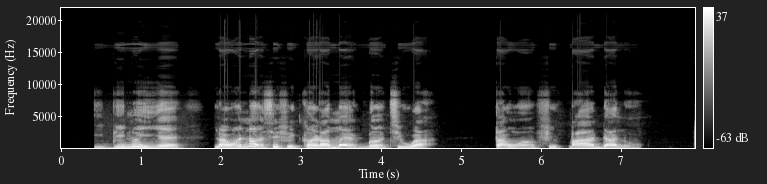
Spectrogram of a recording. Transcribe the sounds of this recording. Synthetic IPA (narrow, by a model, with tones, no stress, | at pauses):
i˨bi˨˦nũ˦i˦˨j̃ɛ̃˧ | la˨w̃ɔ̃˧nãː˦˨˦si˦˨fi˧kã˧ɾa˧mɔ̃˦ɛ˦˨ɡ͡bã˦tʰi˧wa˦˨ | ta˦w̃ɔ̃˧fi˧k͡pa˨˦da˧nũ˨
